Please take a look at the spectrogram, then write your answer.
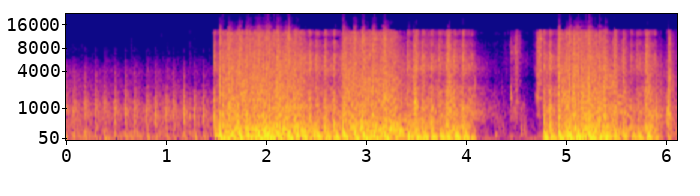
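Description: Gunfire in the mobile battle royale PUBG Mobile sounds as rapid, loud, close bursts of repeated shots, with a brief lull before the firing resumes.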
